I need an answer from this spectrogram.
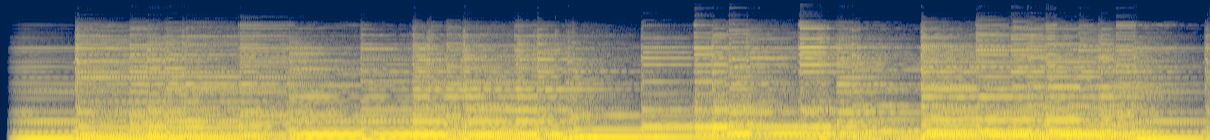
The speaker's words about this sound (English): reverb creates distance, as if the guitar is being played in a neighboring universe.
